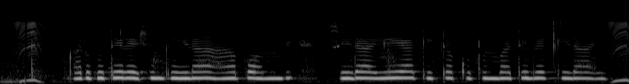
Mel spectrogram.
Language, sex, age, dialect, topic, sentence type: Marathi, female, 18-24, Varhadi, agriculture, statement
